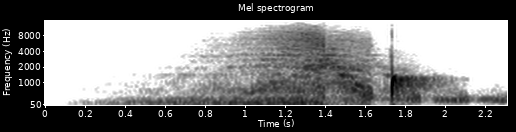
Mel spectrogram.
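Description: Logo intro sound effect: a swelling whoosh builds for about a second, then a single sharp pop near the end, trailing off in a short low echo.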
